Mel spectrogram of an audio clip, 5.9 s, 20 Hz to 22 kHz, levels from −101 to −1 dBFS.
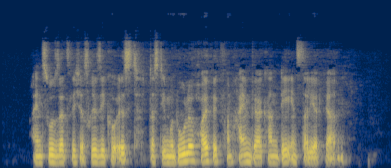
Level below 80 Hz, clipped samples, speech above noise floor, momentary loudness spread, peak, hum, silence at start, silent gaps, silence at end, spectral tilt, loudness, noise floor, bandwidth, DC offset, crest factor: -64 dBFS; under 0.1%; 44 dB; 9 LU; -2 dBFS; none; 0.5 s; none; 0.7 s; -5.5 dB/octave; -19 LUFS; -62 dBFS; 9.4 kHz; under 0.1%; 16 dB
